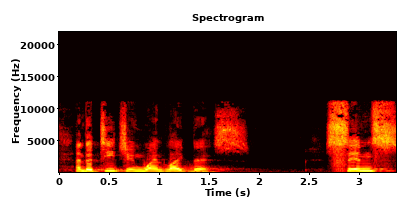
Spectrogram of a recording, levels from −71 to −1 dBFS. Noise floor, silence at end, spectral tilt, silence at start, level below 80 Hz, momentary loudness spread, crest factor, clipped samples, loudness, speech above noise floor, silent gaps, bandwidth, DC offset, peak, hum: -61 dBFS; 0 s; -2.5 dB/octave; 0.15 s; -68 dBFS; 13 LU; 18 dB; under 0.1%; -19 LUFS; 43 dB; none; 11.5 kHz; under 0.1%; -2 dBFS; none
